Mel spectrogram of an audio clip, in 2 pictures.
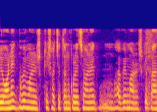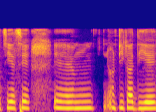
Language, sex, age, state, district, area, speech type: Bengali, female, 18-30, West Bengal, South 24 Parganas, rural, spontaneous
